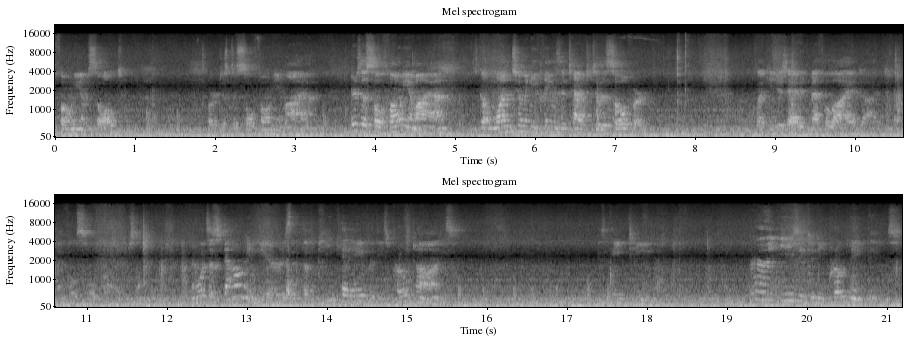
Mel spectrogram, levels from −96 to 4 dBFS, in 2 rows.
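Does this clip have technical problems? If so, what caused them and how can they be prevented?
No, nothing stood out as a technical problem on listening.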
